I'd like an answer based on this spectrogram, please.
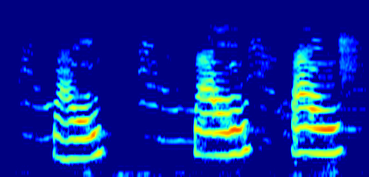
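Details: Frightened stray kitten giving three drawn-out, tonal meows about a second apart, each rising slightly then falling, with faint low thumps between calls in a quiet indoor setting.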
